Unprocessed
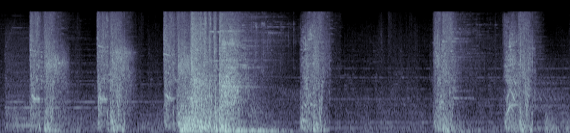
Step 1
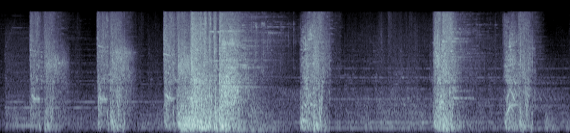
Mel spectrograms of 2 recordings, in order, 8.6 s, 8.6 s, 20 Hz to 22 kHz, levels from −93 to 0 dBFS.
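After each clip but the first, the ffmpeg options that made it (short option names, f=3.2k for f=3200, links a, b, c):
-af "dynaudnorm=f=430:g=9:m=16.5dB,highpass=f=130:w=0.5412,highpass=f=130:w=1.3066,bandreject=f=1.8k:w=18"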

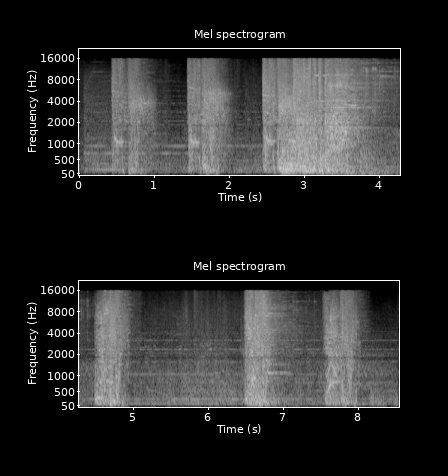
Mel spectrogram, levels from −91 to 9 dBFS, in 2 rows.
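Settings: -af "alimiter=level_in=7.5dB:limit=-1dB:release=50:level=0:latency=1,volume=-1dB"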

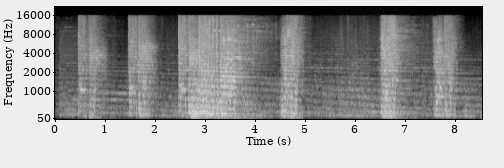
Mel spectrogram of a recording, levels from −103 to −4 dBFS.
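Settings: -filter_complex "[0:a]asplit=2[a][b];[b]adelay=3.1,afreqshift=-0.52[c];[a][c]amix=inputs=2:normalize=1,volume=-2dB"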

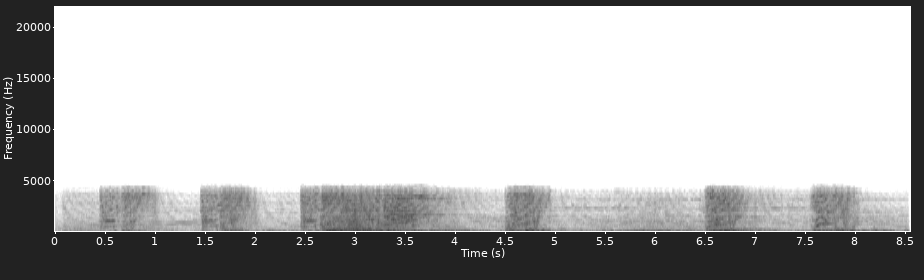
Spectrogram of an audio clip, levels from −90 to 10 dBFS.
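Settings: -af "aphaser=in_gain=1:out_gain=1:delay=2.1:decay=0.35:speed=1:type=triangular,aresample=8000,aresample=44100,asubboost=boost=11.5:cutoff=89,volume=-6dB"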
